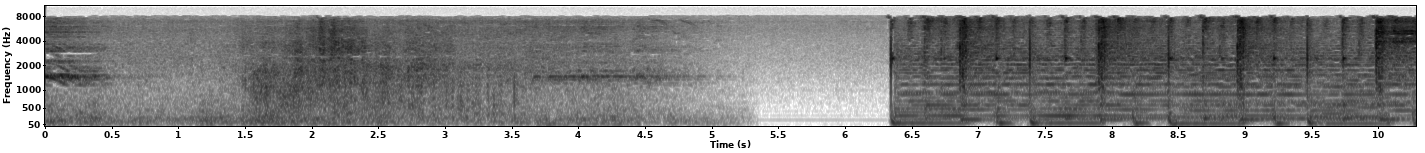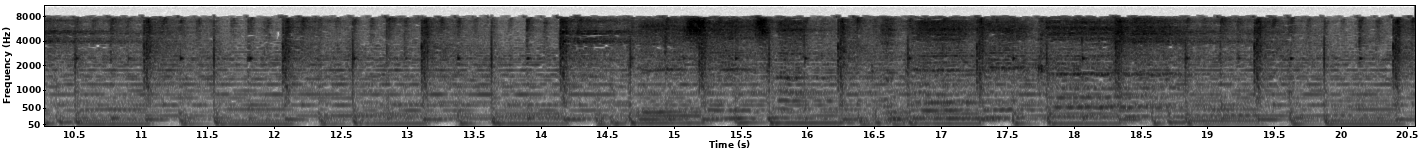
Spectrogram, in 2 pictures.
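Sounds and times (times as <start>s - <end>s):
low rolling thunder of a coming storm: 0.4s - 5.3s
music: 6.3s - 20.5s.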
